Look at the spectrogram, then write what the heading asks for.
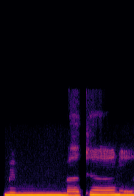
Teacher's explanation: نون ساکن کے بعد میم ہے تو یرملون مع الغنہ، غننے کے ساتھ پڑھیں گے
